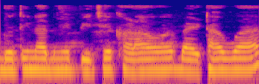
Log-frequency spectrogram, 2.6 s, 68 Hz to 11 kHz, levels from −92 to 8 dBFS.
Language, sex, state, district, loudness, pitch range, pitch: Hindi, male, Bihar, Araria, -14 LUFS, 155-165 Hz, 160 Hz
